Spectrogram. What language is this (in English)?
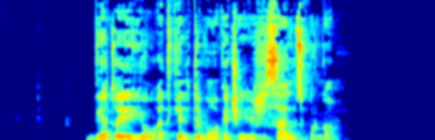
Lithuanian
